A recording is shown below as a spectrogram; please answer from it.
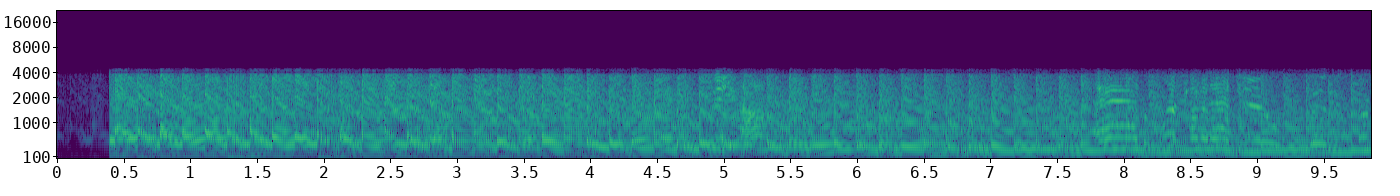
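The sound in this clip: A band's song playing as the opening theme of a wrestling call-in program: loud, dense, continuous music that starts abruptly after a brief quiet moment and carries on steadily throughout.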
